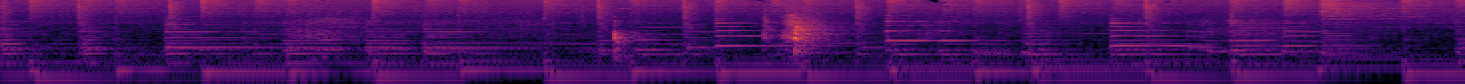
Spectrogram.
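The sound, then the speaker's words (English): A knife slices sweet potatoes into thin rounds for a vegan casserole. Many quick, crisp cuts follow one another steadily under background music with sustained tones. “So I'm going to finish slicing the rest of the sweet potatoes.”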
